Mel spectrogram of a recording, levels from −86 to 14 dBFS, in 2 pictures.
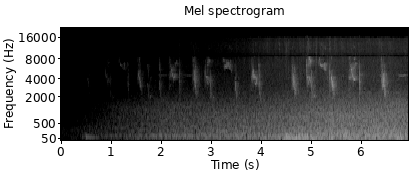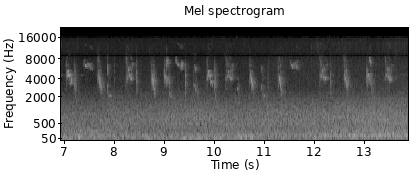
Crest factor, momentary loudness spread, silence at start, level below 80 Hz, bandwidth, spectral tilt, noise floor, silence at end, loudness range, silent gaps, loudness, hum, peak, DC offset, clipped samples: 16 dB; 17 LU; 1.55 s; -42 dBFS; 16 kHz; -3.5 dB/octave; -75 dBFS; 0 s; 15 LU; none; -31 LUFS; none; -16 dBFS; under 0.1%; under 0.1%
